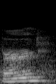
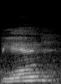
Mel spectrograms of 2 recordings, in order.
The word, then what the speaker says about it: Bernd: He spells his name, I think, B-E-R-N-D, but it's pronounced anything but burned. It's more like Bant.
